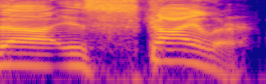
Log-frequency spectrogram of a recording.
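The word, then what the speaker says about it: Skylar: And I should mention that the quarterback's name in Miami, it was mistakenly said earlier today on this radio station, is Skyler.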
